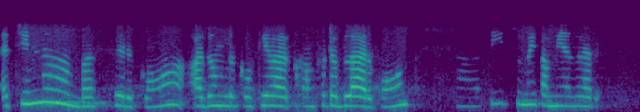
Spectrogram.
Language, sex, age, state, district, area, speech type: Tamil, female, 18-30, Tamil Nadu, Karur, rural, conversation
